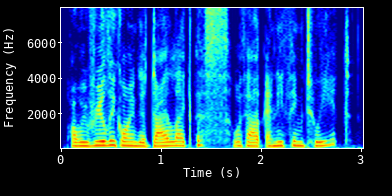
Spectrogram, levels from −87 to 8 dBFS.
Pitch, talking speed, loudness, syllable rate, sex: 210 Hz, 240 wpm, -18 LUFS, 6.2 syllables/s, female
